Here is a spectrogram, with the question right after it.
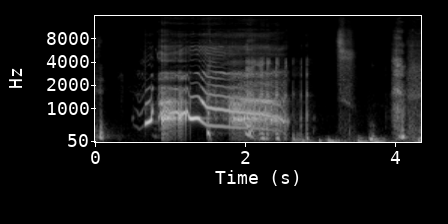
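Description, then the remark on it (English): A person imitates a bird, letting out a loud, squawking bird-like cry, its pitch bending up and down for about two seconds, then a few short breathy vocal bursts follow; it is the sound made on winning a jackpot at a slot machine. “When you hit a slot and you make a bird sound, you'd be like, yeah.”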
